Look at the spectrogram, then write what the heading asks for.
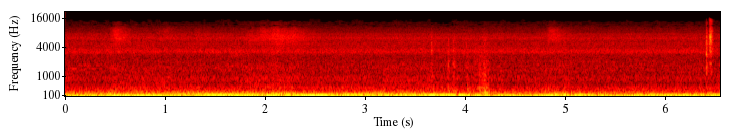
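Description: HSV Clubsport's supercharged 6.2-litre LSA V8 idling, a steady low rumble heard from inside the cabin, with a sharp click near the end.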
